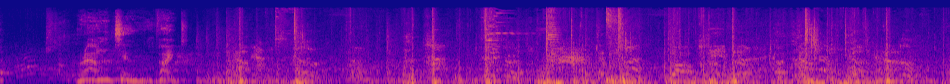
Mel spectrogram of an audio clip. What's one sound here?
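Heavy punches and kicks thud and smack in quick bursts.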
